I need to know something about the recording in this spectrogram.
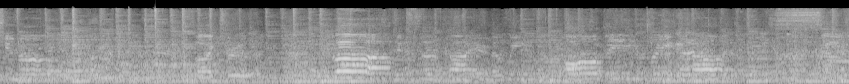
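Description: Live acoustic folk song: strummed acoustic guitar accompanying a man singing long, wavering held notes.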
